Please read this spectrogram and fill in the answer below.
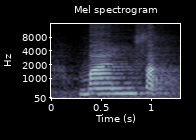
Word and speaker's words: Mansak: Mansak, M-A-N, man, S-A-K-S-A-K.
